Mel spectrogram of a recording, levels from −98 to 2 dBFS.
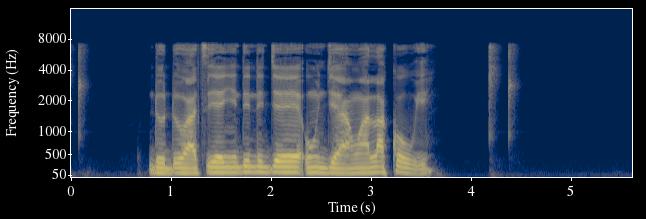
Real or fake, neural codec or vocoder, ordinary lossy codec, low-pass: real; none; none; 7.2 kHz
